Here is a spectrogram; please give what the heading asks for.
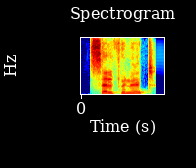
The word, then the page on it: sulphonate: Indian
